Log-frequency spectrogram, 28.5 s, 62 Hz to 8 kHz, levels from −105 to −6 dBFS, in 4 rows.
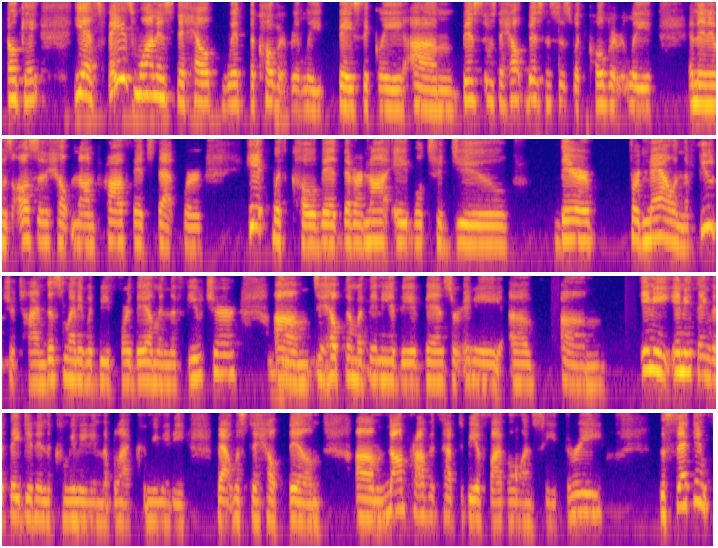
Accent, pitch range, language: American, 170-200 Hz, English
